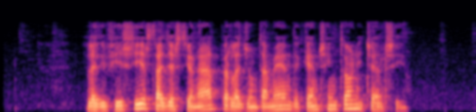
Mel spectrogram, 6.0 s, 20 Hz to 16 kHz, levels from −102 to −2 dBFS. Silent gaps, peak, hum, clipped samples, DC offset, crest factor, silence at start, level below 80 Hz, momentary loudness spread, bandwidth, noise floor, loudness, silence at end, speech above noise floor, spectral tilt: none; -4 dBFS; none; under 0.1%; under 0.1%; 18 dB; 1.1 s; -56 dBFS; 8 LU; 7.8 kHz; -70 dBFS; -20 LUFS; 0.9 s; 50 dB; -7.5 dB/octave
